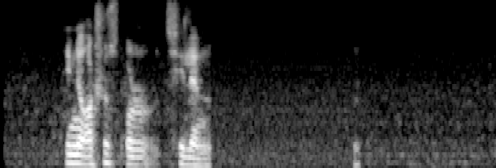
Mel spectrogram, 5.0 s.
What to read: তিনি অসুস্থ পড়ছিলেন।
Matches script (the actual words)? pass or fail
pass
